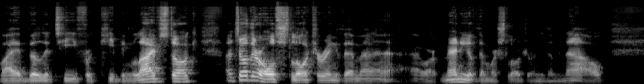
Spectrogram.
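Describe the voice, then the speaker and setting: A man speaks with a Norwegian accent. His pitch varies in an ordinary way. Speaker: spiritual YouTuber. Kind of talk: casual monologue vlog. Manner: halting, many fillers.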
